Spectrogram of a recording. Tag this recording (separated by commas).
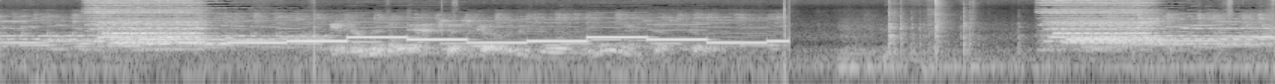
telephone bell ringing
